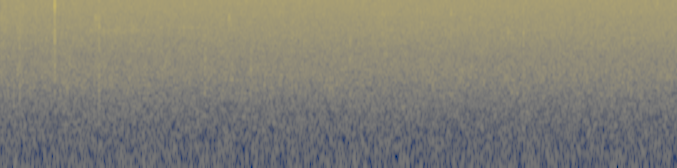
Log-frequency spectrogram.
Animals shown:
forest ambience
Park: Acadia National Park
